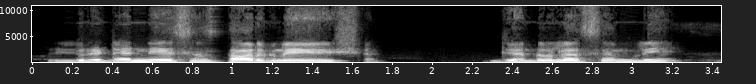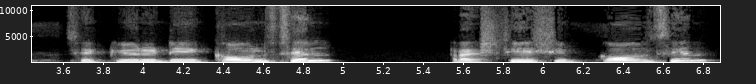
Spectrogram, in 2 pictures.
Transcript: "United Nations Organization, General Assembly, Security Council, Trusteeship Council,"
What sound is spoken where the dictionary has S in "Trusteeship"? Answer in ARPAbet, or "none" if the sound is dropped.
SH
